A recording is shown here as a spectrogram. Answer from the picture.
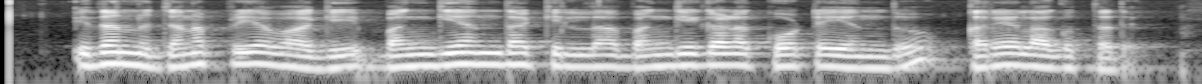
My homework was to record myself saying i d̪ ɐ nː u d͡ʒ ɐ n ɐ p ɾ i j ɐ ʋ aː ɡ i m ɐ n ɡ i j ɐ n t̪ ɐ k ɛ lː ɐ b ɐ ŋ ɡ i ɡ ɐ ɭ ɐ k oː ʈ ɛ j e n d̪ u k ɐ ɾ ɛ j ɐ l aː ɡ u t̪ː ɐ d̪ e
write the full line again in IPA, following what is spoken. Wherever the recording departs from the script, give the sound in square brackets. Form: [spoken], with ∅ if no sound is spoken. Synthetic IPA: i d̪ ɐ nː u d͡ʒ ɐ n ɐ p ɾ i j ɐ ʋ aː ɡ i [b] ɐ [ŋ] ɡ i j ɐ n [d̪] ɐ k [i] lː ɐ b ɐ ŋ ɡ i ɡ ɐ ɭ ɐ k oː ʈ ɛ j e n d̪ u k ɐ ɾ ɛ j ɐ l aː ɡ u t̪ː ɐ d̪ e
